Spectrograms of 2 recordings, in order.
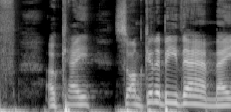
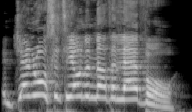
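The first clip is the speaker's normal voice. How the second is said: excited; 9 semitones higher, 3 dB louder, faster than usual. Real, not acted. Gushing thanks.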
